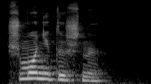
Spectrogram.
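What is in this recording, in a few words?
"шмонитыштны", Komi, female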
